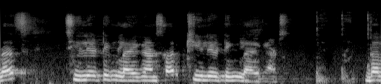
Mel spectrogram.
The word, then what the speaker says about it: chelating: Chelating ligands. Chelating or keylating ligands. Chelating or keylating. Both are same pronunciation.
